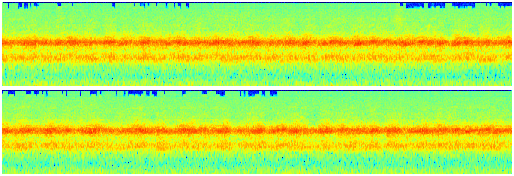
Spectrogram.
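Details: Frogs calling en masse in rice paddies in Akiha Ward, freshly flooded with water: a dense, unbroken chorus of fast pulsing croaks stacked in a middle and a higher band, steady throughout, over a low rumbling background.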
